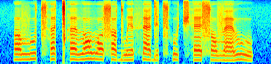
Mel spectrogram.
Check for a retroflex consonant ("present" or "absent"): absent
